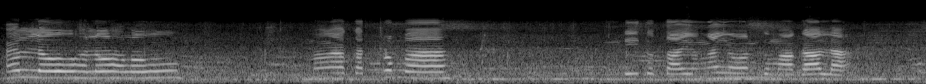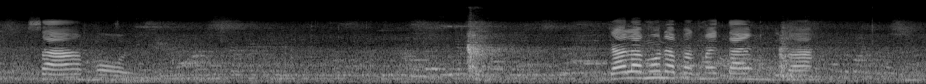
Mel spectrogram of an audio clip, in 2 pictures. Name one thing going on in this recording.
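A woman speaks close by with animation, her voice slightly muffled.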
